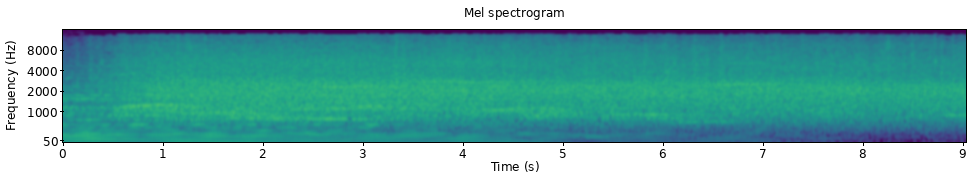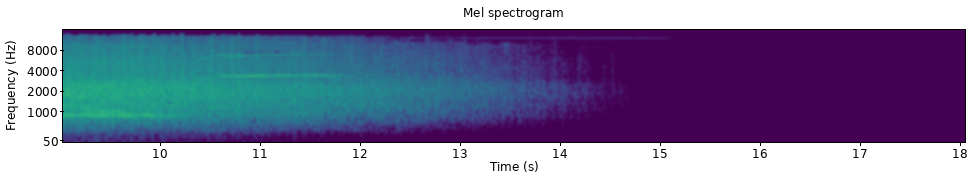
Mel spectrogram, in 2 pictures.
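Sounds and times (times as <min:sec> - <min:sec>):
audience applause: 0:00.0 - 0:14.3.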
